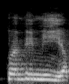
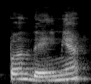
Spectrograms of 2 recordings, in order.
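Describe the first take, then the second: First: Pandemia stressed on the MI, pan-de-MI-a; Portuguese word stress. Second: Pandemia stressed on the DE, pan-DE-mia; Spanish word stress. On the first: Teacher labelling the Portuguese version, pandemia stressed on mi. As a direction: lean on the i of pandemia, near the end. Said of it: "português". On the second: Teacher labelling the Spanish version, pandemia stressed on de. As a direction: lean on de in pandemia, with a short final mia. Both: Shown as a demonstration.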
